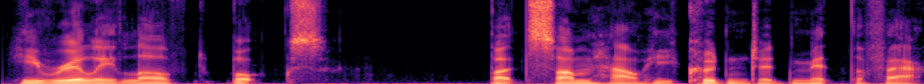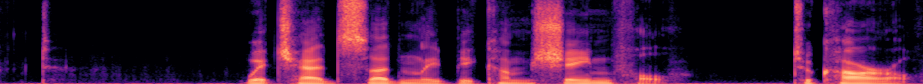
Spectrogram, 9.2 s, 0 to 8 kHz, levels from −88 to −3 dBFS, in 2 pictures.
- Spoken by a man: Yes, male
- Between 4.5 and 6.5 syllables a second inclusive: No, 4.2 syllables/s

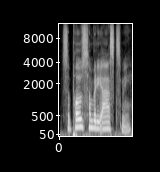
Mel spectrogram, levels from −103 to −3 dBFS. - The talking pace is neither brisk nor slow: Yes, average, 160 wpm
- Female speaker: No, male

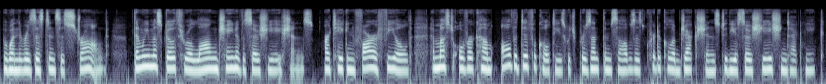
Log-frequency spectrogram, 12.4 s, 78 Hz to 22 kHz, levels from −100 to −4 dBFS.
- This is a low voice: No, high, 215 Hz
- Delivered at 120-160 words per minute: No, average, 175 wpm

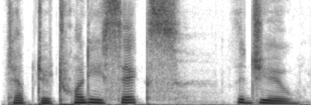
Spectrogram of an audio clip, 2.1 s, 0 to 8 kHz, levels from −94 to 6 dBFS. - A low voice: No, high, 190 Hz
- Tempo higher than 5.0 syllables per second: No, 4.4 syllables/s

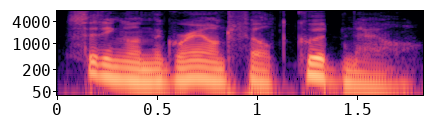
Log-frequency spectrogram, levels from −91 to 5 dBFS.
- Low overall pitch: Yes, low, 100 Hz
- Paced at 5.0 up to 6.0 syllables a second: No, 4.6 syllables/s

